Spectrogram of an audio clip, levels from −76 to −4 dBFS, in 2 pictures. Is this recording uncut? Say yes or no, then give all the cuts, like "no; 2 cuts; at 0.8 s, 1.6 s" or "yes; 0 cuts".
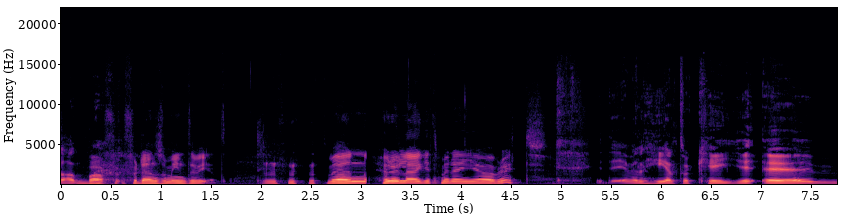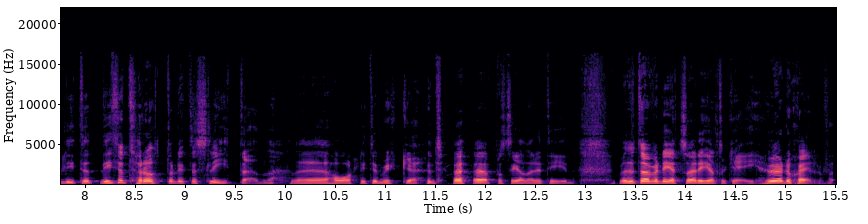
no; 1 cut; at 3.0 s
